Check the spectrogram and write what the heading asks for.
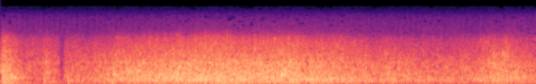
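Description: Rushing, crashing water noise of an aircraft ditching into rough sea and throwing up spray, a Liberator bomber set down along the wave troughs. It swells about a second in and eases off toward the end.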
